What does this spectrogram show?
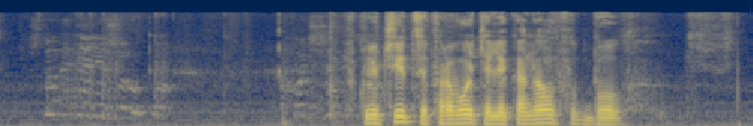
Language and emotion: Russian, neutral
